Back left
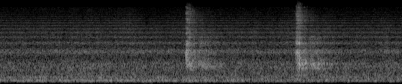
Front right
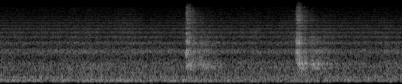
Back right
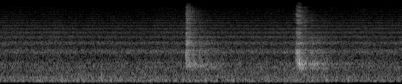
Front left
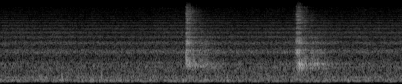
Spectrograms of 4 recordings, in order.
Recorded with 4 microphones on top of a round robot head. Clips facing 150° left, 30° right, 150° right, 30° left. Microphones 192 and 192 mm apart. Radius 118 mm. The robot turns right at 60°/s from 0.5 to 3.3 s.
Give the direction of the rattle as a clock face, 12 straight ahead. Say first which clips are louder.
Back left 1 dB, front left 1 dB; 11 o'clock.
